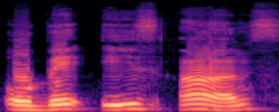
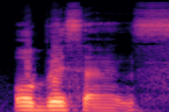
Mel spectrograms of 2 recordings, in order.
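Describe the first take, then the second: First: "obey is ans" slowly in separate pieces; broken into parts. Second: Said in the usual way. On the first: Shown as a demonstration. Teacher repeating the split for students, broken into parts. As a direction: leave gaps between the words of "obey is ans". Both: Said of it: "इसलिए इसको तोड़ करके बता रहा हूँ".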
